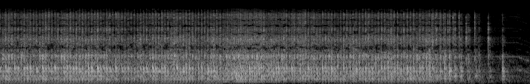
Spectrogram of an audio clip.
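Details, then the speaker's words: Mercedes A160 at idle: a busy metallic timing chain rattle until shut-off. The chain tensioner is dry and clogged, not tensioning, and losing its thread in the cylinder head, so the chain rattles loudly. "é vou falar aqui um pouco do barulho que faz da corrente de comando é faz um barulho feio pra caramba batem"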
